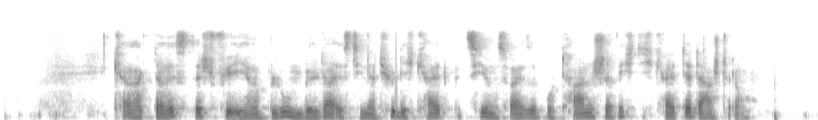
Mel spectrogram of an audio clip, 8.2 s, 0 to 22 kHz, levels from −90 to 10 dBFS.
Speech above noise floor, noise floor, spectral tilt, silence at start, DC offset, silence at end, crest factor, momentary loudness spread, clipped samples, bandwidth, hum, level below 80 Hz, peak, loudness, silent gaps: 29 dB; -67 dBFS; -6 dB/octave; 0.55 s; under 0.1%; 0.4 s; 18 dB; 8 LU; under 0.1%; 8 kHz; none; -68 dBFS; -20 dBFS; -39 LUFS; none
